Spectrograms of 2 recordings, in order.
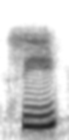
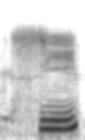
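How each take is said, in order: First: "sí" stressed and clearly projected; "sí" as the accented word of a pair; stressed monosyllable. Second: "sí" as the soft, unaccented word of a pair; unstressed monosyllable. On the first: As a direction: give "sí" full weight. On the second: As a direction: let "sí" drop away quietly. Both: Shown as a demonstration. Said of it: "se distingue entre significados en pares de palabras".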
